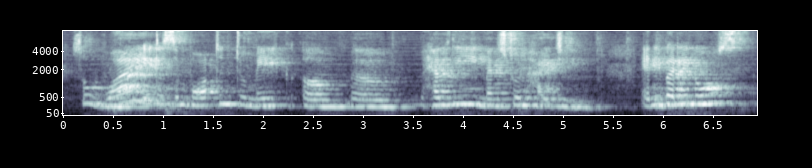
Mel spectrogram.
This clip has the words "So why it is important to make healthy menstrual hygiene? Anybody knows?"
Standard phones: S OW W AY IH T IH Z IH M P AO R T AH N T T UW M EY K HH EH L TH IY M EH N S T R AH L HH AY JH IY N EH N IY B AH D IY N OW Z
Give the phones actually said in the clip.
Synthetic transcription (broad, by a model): S OW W AY IH T IH Z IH M P AO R T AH N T T UW M EY K HH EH L T IY M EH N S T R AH N HH AY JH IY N EH N IY B AH D IY N OW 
